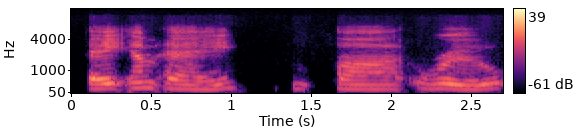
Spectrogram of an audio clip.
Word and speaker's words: Amaru: Ama, A-M-A, Ru, R-U, Amaru.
